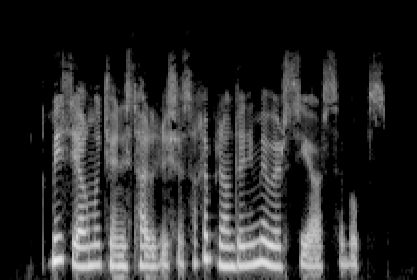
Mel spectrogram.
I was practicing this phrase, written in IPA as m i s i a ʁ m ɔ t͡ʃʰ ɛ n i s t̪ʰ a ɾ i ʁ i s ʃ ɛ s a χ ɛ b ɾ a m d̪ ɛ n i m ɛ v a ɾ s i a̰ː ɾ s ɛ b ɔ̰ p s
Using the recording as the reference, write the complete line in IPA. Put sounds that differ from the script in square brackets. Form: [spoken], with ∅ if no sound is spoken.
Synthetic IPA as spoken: m i s i a ʁ m ɔ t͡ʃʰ ɛ n i s t̪ʰ a ɾ i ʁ i s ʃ ɛ s a χ ɛ b ɾ a m d̪ ɛ n i m ɛ v [ɛ] ɾ s i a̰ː ɾ s ɛ b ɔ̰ p s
